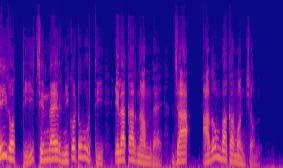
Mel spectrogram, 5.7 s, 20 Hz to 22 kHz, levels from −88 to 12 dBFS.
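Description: Throughout the speech, Opus compression sounds rough and grainy, likely from a CELT encode near 16 kbps. Spectrograms show noise-filled bands reaching 20.3 kHz.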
